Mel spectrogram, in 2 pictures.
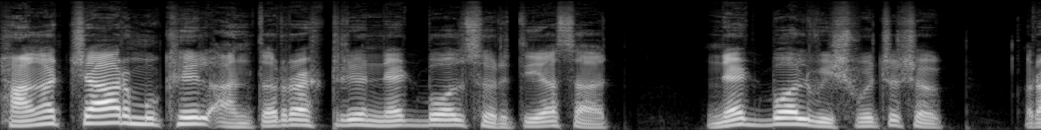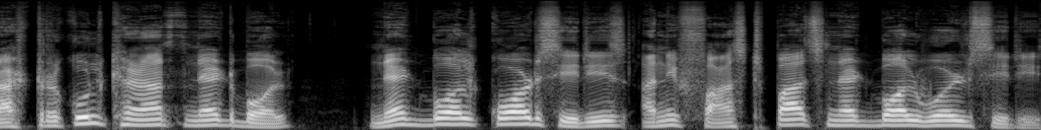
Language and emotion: Goan Konkani, neutral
